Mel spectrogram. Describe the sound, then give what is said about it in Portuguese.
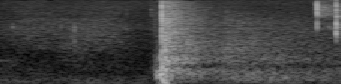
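A single sharp firework bang bursts out, set off by a wizard called Tim, followed by a rumbling tail and a couple of faint crackles; no one speaks. “finalmente encontraram um mago que não parava de soltar fogos de artifício, chamado por alguns de.”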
